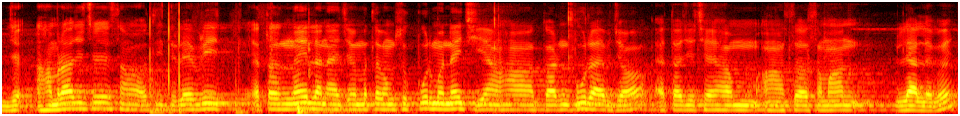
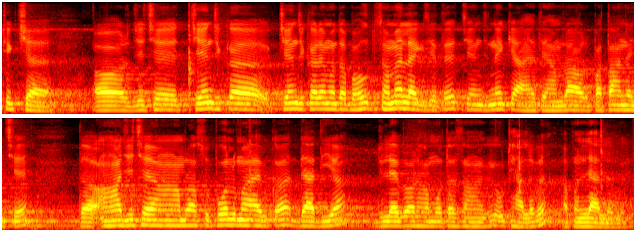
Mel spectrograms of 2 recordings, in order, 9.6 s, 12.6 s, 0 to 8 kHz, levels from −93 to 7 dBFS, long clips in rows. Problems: background sounds at intervals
